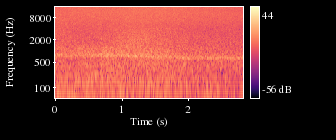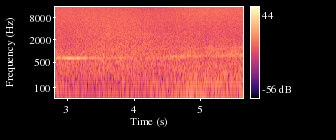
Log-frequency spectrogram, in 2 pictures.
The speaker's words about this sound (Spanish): Muy bien. Ahora viento. más viento.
